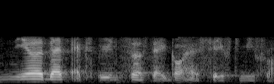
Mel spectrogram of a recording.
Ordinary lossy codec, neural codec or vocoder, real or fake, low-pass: MP3, 24 kbps; vocoder, 44.1 kHz, 128 mel bands, Pupu-Vocoder; fake; 3.6 kHz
